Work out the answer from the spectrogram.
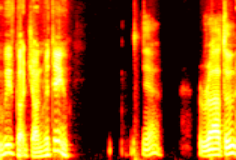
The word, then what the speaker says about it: Radoux: Radoux. As the French would say. Radoux. I was a French name.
